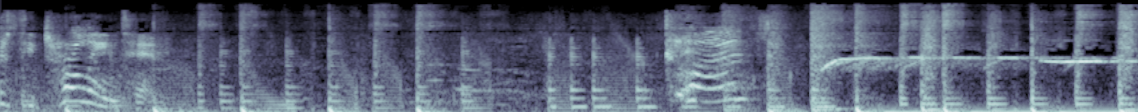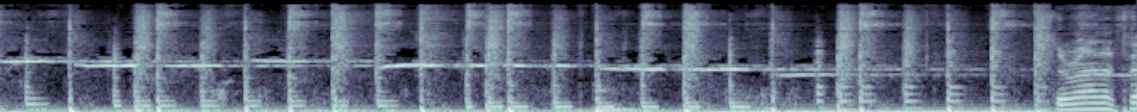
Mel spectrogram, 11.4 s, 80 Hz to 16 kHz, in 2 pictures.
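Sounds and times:
speech: 0.0 - 1.6, 11.0 - 11.3
busy backing track of thumping drums and bass: 0.0 - 11.3
shrill whistled melody: 3.9 - 11.3.

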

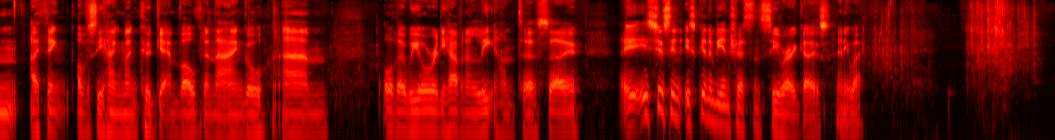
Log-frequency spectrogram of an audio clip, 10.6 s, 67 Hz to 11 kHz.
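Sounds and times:
speech: 0.0 - 9.0
paper rustling and crinkling: 8.5 - 10.5.

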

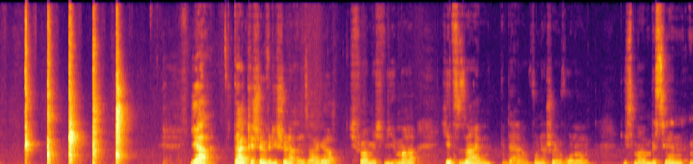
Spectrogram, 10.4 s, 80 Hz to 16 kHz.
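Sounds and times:
person giving brief applause with hand claps: 0.4 - 2.1
speech: 2.9 - 10.3.

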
